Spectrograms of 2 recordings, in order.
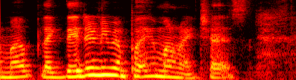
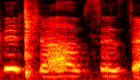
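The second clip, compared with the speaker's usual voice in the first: much higher, choked praise; tearful sister; 13 semitones higher than usual. Retold or imitated. Sister congratulating her while crying, much higher. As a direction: praise through tears. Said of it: "She was like".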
